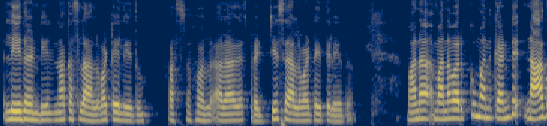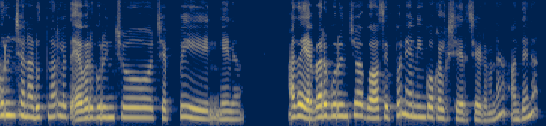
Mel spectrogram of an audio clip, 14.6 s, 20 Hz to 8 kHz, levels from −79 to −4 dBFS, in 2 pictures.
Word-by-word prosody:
లేదండి. 180 -3 +4 0.2
నాకసలా 180 -1 +1
అలవాటే 175 +4 +1
లేదు. 150 -1 -4 0.4
ఫస్ట్ 160 0 -6
ఆఫ్ 165 - -13
ఆల్ 155 0 -3
అలాగా 160 +1 0
స్ప్రెడ్ 145 -3 -5
చేసే 195 -1 0
అలవాటైతే 155 +1 -2
లేదు. 140 -1 -8 0.8
మన, 180 +3 +3 0.3
మన 190 +1 +3
వరకు 205 +6 +1
మనకంటే 220 -2 +1 0.2
నా 190 - +9
గురించని 280 -2 +2
అడుగుతున్నారా? 245 +3 -3
లేపోతే, 245 - -3
ఎవరి 220 +3 +1
గురించో 235 0 -2 0.4
చెప్పీ, 230 +5 -6 0.4
నేనా? 185 -1 -7 0.7
అదే, 265 +1 +6
ఎవరి 250 +5 +5
గురించో 270 +1 0
గాసిప్పు, 235 +5 +1
నేనింకొకళ్ళకి 235 -5 -2
షేర్ 180 -2 -3
చేయడమనా? 175 - -6 0.2
అంతేనా? 230 - -6
200 Hz, 130 wpm, -22 LUFS, 170-240 Hz, 0.8 s, నా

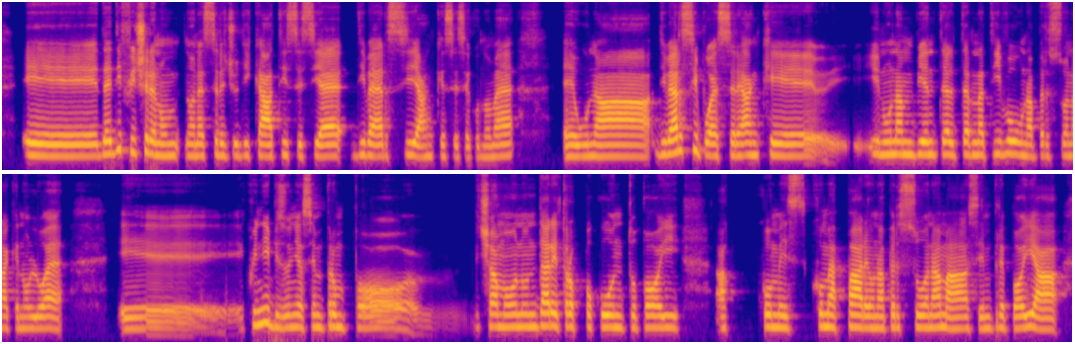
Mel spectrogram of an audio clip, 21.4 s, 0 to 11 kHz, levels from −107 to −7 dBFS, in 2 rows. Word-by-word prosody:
ehm, 190 -2 +2
ed 205 - -1
è 220 - +5
difficile 250 -3 +1
non 195 -1 -3
non 195 0 -3
essere 195 +1 -3
giudicati 195 +1 +1
se 190 - -6
si 190 - -3
è 190 0 +4
diversi, 195 0 0
anche 185 +1 -3
se, 180 - -6
secondo 175 0 -9
me 190 +2 0 0.5
è 185 0 -2
una 185 0 +4
diversi 240 +5 +4
può 205 - +2
essere 195 +1 0
anche, 205 +1 0
i 355 - -4
in 220 - -3
un 215 +1 0
ambiente 215 0 0
alternativo, 215 +1 -1
una 195 -3 -1
persona 195 +1 -5
che 185 0 -10
non 185 0 -5
lo 190 +1 +1
è. 180 -2 +1 0.6
Ehm, 175 - -7
e - - -17
quindi 250 +3 0
bisogna 200 -1 -3
sempre 205 +1 -2
un 205 -3 -3
po', 100 - -2 0.7
diciamo, 210 0 +1
non 210 0 -1
dare 220 0 +5
troppo 210 -2 -1
conto 200 -1 -1
poi 195 0 0 0.4
a - - -4 0.3
come 205 -2 0
s 190 0 -8
come 215 -1 0
appare 200 0 +4
una 190 -1 +1
persona, 200 0 0
ma 185 -1 +4
sempre 185 +2 -6
poi 195 +2 +2
a, 175 -2 +5
195 Hz, 160 wpm, -24 LUFS, 190-210 Hz, 0.7 s, è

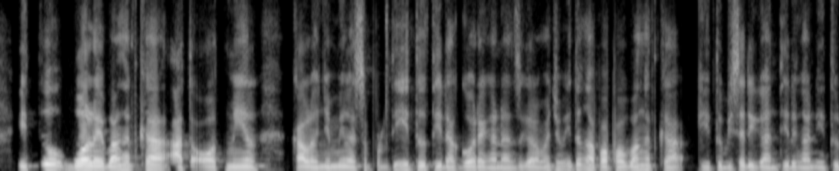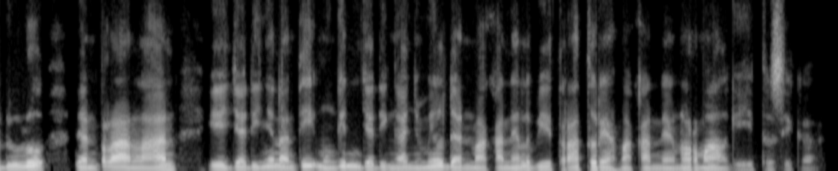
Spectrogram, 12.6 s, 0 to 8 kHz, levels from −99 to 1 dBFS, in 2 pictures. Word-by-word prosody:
Itu 145 +6 +5
boleh 140 -1 +8
banget, 150 +4 +4
Kak, 165 -3 +5
atau 125 0 +1
oatmeal. 135 +2 +1 0.2
Kalau 125 0 +3
nyemil 130 +1 +1
seperti 130 +10 -6
itu 130 - 0
tidak 120 -2 -2
gorengan 115 +1 0
dan - - -6
segala 115 0 -1
macem, 155 +2 -6
itu 155 +5 -4
enggak 155 -5 +1
apa-apa 130 -2 +2
banget, 145 +2 0
Kak. 105 -5 -3
Itu 110 +1 -6
bisa 110 +4 -3
diganti 115 -1 -3
dengan 115 -1 -4
itu 115 +1 -6
dulu, 125 +8 +2 0.2
dan 115 -1 -2
perlahan-lahan, 115 +6 +2 0.2
ya 110 0 -3 0.2
jadinya 120 +7 -3
nanti 150 +5 -3
mungkin 130 +2 -3
jadi 105 -2 -4
nggak 100 -1 -5
nyemil, 130 +5 0
dan 105 0 -2
makannya 110 +3 -4
lebih 105 -1 -5
teratur 105 +1 -3
ya, - - -7
makan 95 0 -7
yang 95 0 -6
normal. 100 -2 -2
Gitu 85 0 -20
sih, - - -7
Kak. - - -24
120 Hz, 220 wpm, -23 LUFS, 110-135 Hz, 0.2 s, boleh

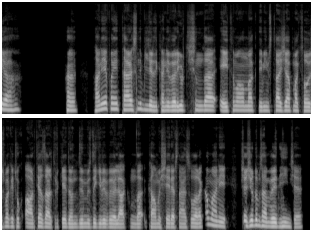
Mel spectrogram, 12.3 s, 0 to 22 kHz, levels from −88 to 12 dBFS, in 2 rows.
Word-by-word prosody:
ya. 165 -3 +1 1.0
He, 150 -1 +1 0.3
hani 155 +6 +2
hep 205 -1 +2
hani 195 0 +4
tersini 170 +2 +1
bilirdik. 155 -4 0
Hani 145 -1 +1
böyle 145 0 +5
yurt 155 -1 +1
dışında 155 -1 +1
eğitim 140 0 0
almak, 150 -1 -1
ne 140 - 0
bileyim 140 0 -3
staj 145 +1 0
yapmak, 145 -1 +1
çalışmak, 140 +1 -1
çok 140 -1 -6
artı 125 +3 0
yazar 135 -3 +2
Türkiye'ye 125 +1 -3
döndüğümüzde 125 +1 -1
gibi 125 -1 -1
böyle 120 -1 +2
aklımda 120 0 -2
kalmış 120 -3 -2
şehir 130 -2 0
efsanesi 120 0 -2
olarak 130 0 0
ama 215 -3 -1
hani 155 -5 0 0.3
şaşırdım 180 +2 +2
sen 155 -3 +2
böyle 140 -1 +5
deyince. 130 -3 -2
145 Hz, 175 wpm, -19 LUFS, 125-155 Hz, 1.0 s, böyle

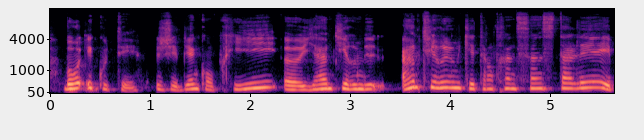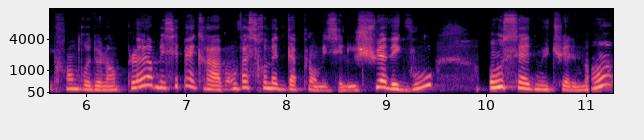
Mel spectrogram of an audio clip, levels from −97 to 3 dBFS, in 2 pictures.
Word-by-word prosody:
"bon 205 +3 +8
écoutez, 180 - -5 0.2
j'ai 170 -3 -6
bien 190 +7 0
compris, 210 - -1
heu, 165 -2 +3
il 160 - -4
y 175 - -3
a 195 - +2
un 205 - +5
petit 210 0 +1
rhume 190 0 +3
de 190 0 -4
un 240 +8 +4
petit 265 -1 -1
rhume 245 0 +4
qui 225 -3 -3
est 200 0 -11
en 195 - -3
train 215 +2 -4
de 200 - -3
s'installer 220 +3 -1
et 190 - +4
prendre 190 +1 -3
de 165 - -2
l'ampleur, 245 - 0
mais 250 - +2
c'est 235 +7 -6
pas 315 -2 -3
grave, 180 -7 -2
on 210 - -3
va 260 - 0
se - - -12
remettre 220 -6 +1
d'aplomb, 175 -3 -4
mes 145 0 -6
cellules, 145 +2 -5
je 160 - 0
suis 280 - +1
avec 200 -10 +5
vous, 235 - 0 0.6
on 265 +3 +9
s'aide 240 -8 0
mutuellement 175 - -1
205 Hz, 235 wpm, -24 LUFS, 175-240 Hz, 0.6 s, on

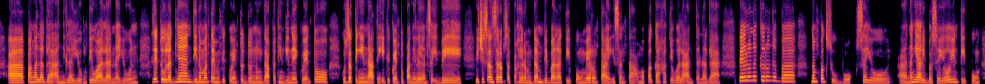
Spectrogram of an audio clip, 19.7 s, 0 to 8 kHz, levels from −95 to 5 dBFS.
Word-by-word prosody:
ah, 205 -1 +7
pangalagaan 220 -3 0
nila 195 -1 -5
'yong 170 +2 -9
tiwala 185 -4 +1
na 175 +2 -2
'yon, 175 +4 -9 0.2
kasi 260 +3 +7
tulad 225 -2 +5
niyan 265 -1 +6
hindi 220 0 0
naman 215 0 -1
tayo 210 0 +2
magkukuwento 200 -1 -5
do'n 190 0 -7
no'ng 195 0 -7
dapat 185 +2 0
hindi 185 -2 -4
na 180 - +4
ikuwento 220 +7 -1 0.3
kung 210 - -1
sa 215 - +7
tingin 205 -1 +1
nating 185 +3 +3
ikukuwento 190 -3 -1
pa 180 -1 +1
nila 180 -1 -2
'yan 175 - -6
sa - - +3
iba 165 +3 -5
eh. 190 -3 +3 0.2
Which 230 +4 +6
is 255 - +4
ang 235 0 +5
sarap 225 -1 +4
sa 225 -3 -3
pakiramdam, 205 -1 -2
'di 195 - -2
ba, 185 0 +3
na 185 0 0
tipong 180 0 -6
mayroon 195 +1 0
tayong 185 -3 -2
isang 185 -1 +1
tao 175 -3 -7
mapagkakatiwalaan 200 -4 -4
talaga. 155 -4 -5 0.4
Pero 360 +2 +5
nagkaroon 380 0 -1
na 360 -3 -5
ba 290 -1 +1 0.3
ng 285 -1 +1
pagsubok 205 - -4
sa 225 - +2
'yo? 180 -1 -6 0.2
Ah 185 0 -4
nangyari 220 +2 +2
ba 190 - -7
sa 190 - -1
'yo 205 +5 -1
'yong 230 -1 -2
tipong 195 -3 -5
200 Hz, 190 wpm, -23 LUFS, 185-225 Hz, 0.4 s, ah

